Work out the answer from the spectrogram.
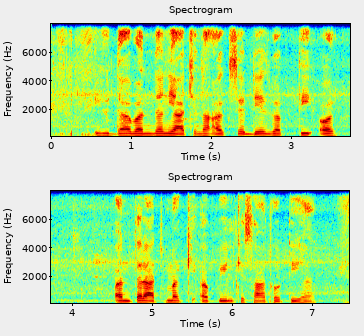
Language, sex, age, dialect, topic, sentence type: Hindi, male, 25-30, Kanauji Braj Bhasha, banking, statement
